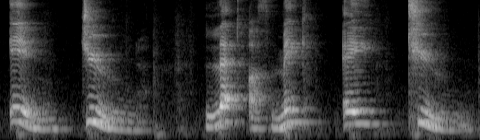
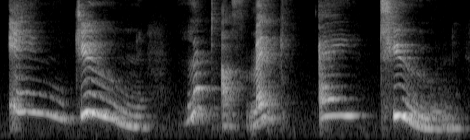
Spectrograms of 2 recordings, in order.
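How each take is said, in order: First: It is said in a marching soldier voice. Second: It is said in a cackling witch voice. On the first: "We're doing a soldier's voice, marching" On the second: "Can you say it in a witch's voice?"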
